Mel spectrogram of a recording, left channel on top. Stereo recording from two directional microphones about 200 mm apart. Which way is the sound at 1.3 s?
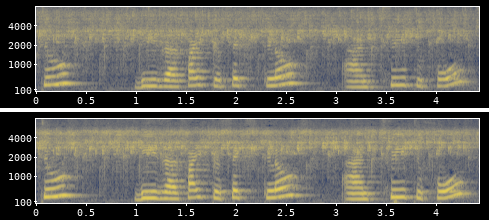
50° right (ahead or behind).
